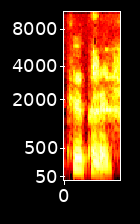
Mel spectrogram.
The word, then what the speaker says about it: pupillage: Did I pronounce that correctly? Pupillage?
